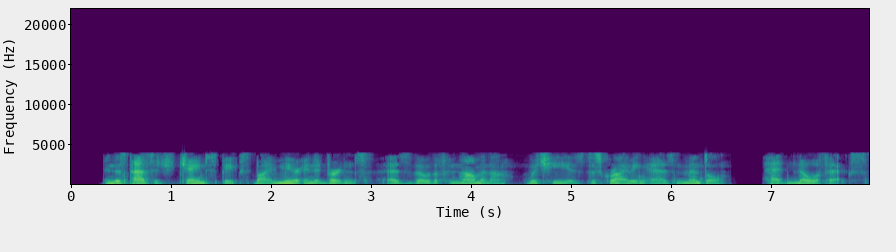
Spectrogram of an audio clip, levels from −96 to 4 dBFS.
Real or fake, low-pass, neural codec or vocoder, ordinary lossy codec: real; 7.2 kHz; none; AAC, 16 kbps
